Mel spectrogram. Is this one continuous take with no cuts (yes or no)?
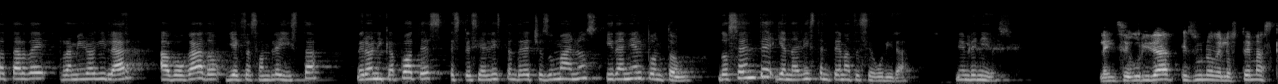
yes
